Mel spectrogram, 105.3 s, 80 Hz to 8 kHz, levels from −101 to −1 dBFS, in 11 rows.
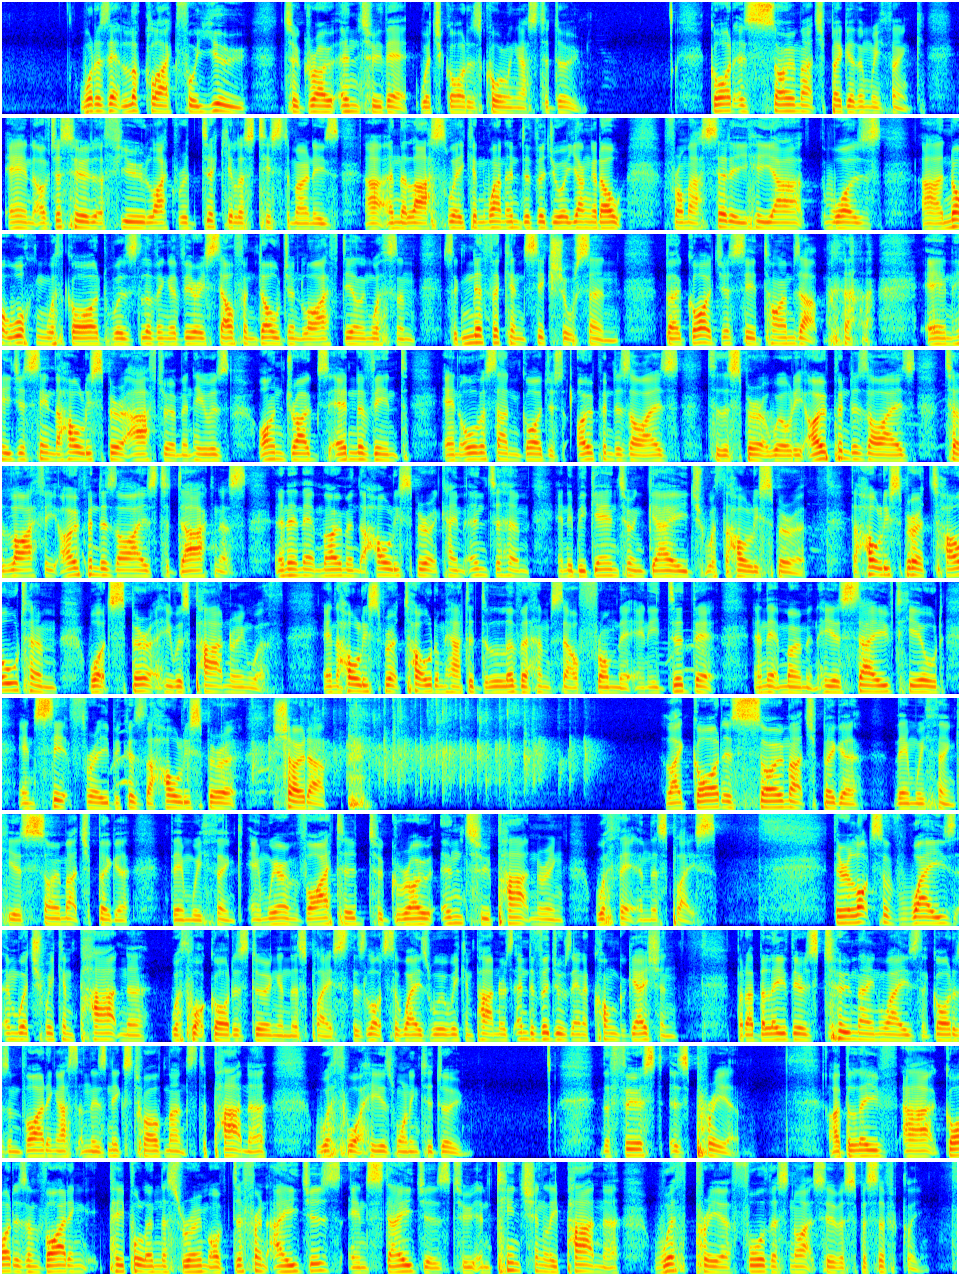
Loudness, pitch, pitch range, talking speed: -25 LUFS, 150 Hz, 140-160 Hz, 170 wpm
